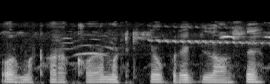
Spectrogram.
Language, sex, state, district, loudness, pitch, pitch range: Hindi, male, Uttar Pradesh, Shamli, -18 LUFS, 110 Hz, 105-115 Hz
